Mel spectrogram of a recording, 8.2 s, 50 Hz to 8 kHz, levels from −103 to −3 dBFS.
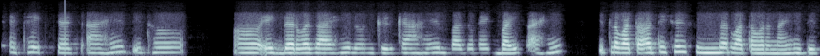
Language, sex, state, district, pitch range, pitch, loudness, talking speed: Marathi, female, Maharashtra, Dhule, 225-255 Hz, 235 Hz, -22 LUFS, 170 wpm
